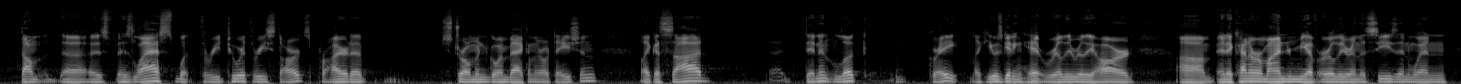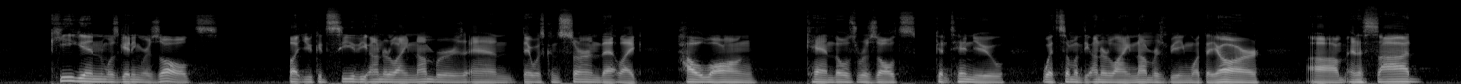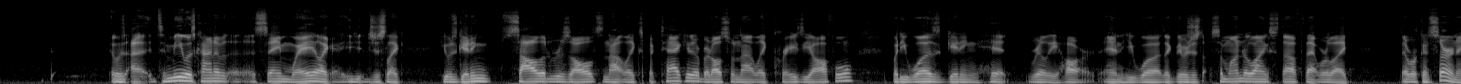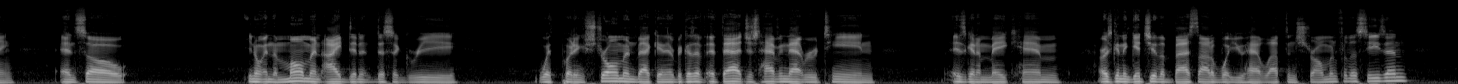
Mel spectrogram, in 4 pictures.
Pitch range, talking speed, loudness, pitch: 105-125 Hz, 185 wpm, -30 LUFS, 115 Hz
